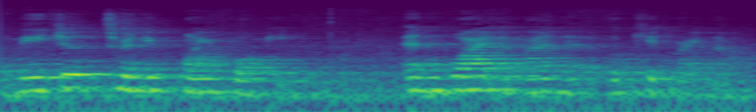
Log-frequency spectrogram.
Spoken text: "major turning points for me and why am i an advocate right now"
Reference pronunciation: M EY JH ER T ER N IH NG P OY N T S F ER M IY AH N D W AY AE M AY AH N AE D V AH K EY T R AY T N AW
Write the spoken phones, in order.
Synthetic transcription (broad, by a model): M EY JH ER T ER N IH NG P OY N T F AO M IY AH N W AY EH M AY AH N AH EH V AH K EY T R AY T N AW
